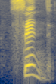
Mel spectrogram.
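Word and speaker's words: Seine: 그리고 그 옆에는 센느, EI인데요. 라센느강이에요. 네, 센느강은 관사를 붙여야 되기 때문에요. 보통 그냥 센느 그러지 않고 라센느라고 이렇게 이게 정관사거든요. 그래서 이렇게 센느, 라센느 그렇게 합니다.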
